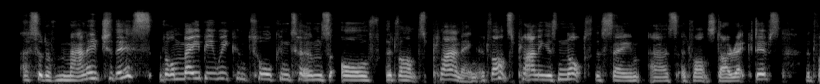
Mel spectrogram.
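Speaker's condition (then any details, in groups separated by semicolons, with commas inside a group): No condition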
